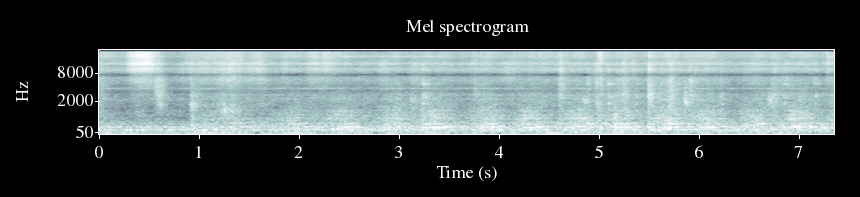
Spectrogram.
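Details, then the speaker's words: Sunny SF-E3911 cardio stair climber after repair: low, even rolling rumble with no clicking. The clicking had come from the foot-pad rollers on their metal rails under load and stopped after spraying lubricant on both rails. "No clicking. Sounds as good as the day I bought it."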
